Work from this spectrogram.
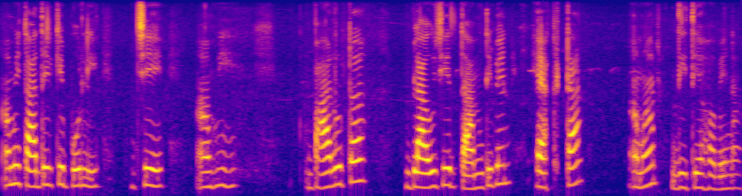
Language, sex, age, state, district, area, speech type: Bengali, female, 45-60, West Bengal, Hooghly, urban, spontaneous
